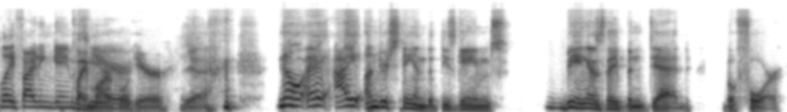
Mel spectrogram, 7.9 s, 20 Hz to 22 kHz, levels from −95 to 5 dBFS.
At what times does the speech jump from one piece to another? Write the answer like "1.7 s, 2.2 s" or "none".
none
